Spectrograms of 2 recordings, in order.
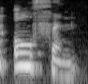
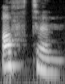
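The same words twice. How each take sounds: First: "often" said "offen", American style; American "often", t dropped. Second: "often" with a spoken t, British style. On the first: Teacher showing the American "often". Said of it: "أما الأمريكان". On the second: Teacher showing the British "often". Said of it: "زي البريتش". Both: Shown as a demonstration.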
